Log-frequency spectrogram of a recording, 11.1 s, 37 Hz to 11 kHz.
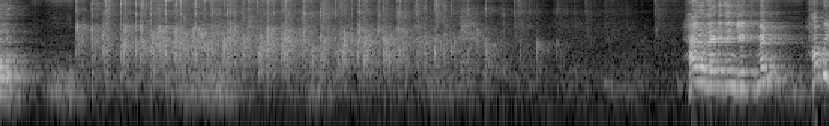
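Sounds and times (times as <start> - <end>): group of people clapping: 0.9 - 8.0.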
